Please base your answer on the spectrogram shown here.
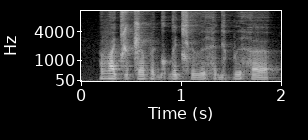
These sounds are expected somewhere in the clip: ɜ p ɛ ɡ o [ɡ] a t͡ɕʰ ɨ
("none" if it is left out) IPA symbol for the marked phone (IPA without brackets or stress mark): ɡ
